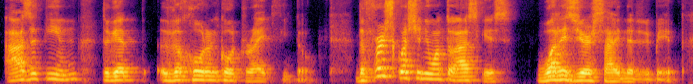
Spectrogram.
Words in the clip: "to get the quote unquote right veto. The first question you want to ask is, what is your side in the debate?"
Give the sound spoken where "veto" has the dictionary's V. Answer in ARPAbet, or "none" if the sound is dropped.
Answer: F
